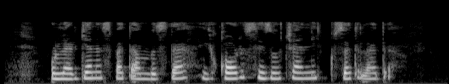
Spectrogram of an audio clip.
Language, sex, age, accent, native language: Uzbek, female, 18-24, Samarqand, Uzbek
